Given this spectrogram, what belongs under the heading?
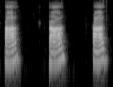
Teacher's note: ہا جو ہے حرف حلقی ہے، یہ بیچ حلق سے ادا ہوتا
